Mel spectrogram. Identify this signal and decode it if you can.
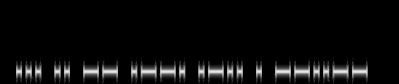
Morse code, heard as a keyed tone, about 25 wpm, 600 Hz. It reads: SIMPLE,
